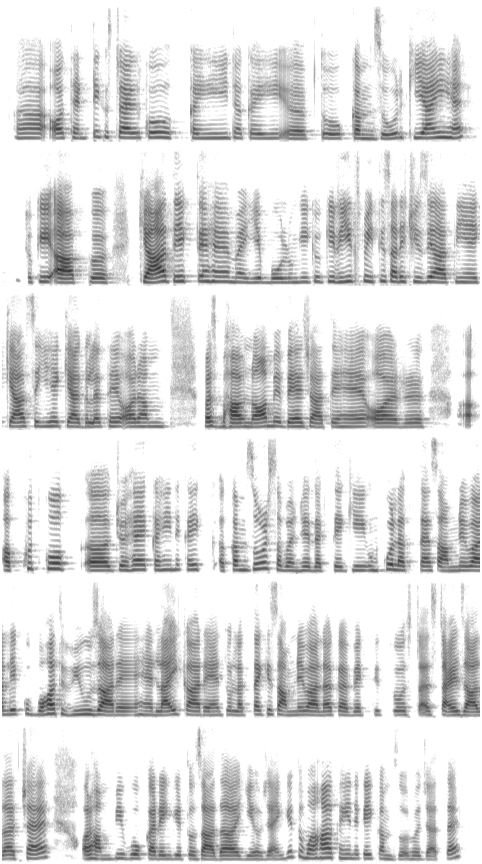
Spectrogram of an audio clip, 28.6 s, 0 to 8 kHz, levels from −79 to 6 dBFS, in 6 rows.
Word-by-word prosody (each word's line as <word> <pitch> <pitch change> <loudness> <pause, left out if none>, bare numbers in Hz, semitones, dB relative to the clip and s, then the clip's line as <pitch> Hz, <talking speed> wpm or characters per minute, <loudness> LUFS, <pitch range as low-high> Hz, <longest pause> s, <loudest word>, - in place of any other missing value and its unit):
अ, 260 0 -3
authentic 265 +4 -6
style 280 -3 +1
को 290 0 0 0.2
कहीं 255 0 -7
न - - -5
कहीं 245 0 -7
अ, 220 -1 -2 0.2
तो 240 -1 -3
कमज़ोर 230 +1 -3
किया 265 -2 +2
ही 290 +2 +1
हैं। 270 0 -1 0.4
क्योंकि 270 +2 +1
आप 225 -1 +8 0.5
क्या 245 0 +10
देखते 295 0 0
हैं? 285 -2 +1
मैं 255 -1 -4
ये 240 0 -4
बोलूँगी 240 +2 -5
क्योंकि 280 +1 -4
रील्स 275 +3 -1
में 305 - +1
इतनी 285 +2 -6
सारी 280 -2 +1
चीज़ें 270 -1 -2
आती 245 +1 +1
हैं। 245 0 -1
क्या 235 -1 +5
सही 240 0 -7
है, 250 - -1
क्या 240 -2 +2
गलत 225 +1 -3
है? 240 0 0
और 225 0 +1
हम 230 0 -3 0.4
बस 245 0 +4
भावनाओं 220 -1 +6
में 245 -1 -4
बह 230 0 +4
जाते 215 -1 -1
हैं 220 +1 -1
और 215 -1 +1 0.6
अ, - - +3
अब 240 0 +1
खुद 335 -2 -5
को 325 0 +4
अ, 235 -7 +2
जो 250 - 0
है 275 0 +4
कहीं 265 +1 -4
न 275 - -8
कहीं 275 +1 -2 0.2
क 220 - -4
कमज़ोर 265 +6 -1
समझने 230 -8 -4
लगते 220 0 -4
हैं। 220 - -5
कि 240 0 -4
उनको 240 +4 -1
लगता 245 -2 -1
है 235 - +1
सामने 220 +1 0
वाले 235 0 +3
को 255 +2 -13
बहुत 260 +4 +3
व्यूज़ 235 +3 -3
आ 215 - +8
रहे 205 0 -2
हैं, 210 - -3
लाइक 220 +4 +3
आ 215 - +5
रहे 210 -1 -1
हैं। 205 - -3
तो 225 - -9
लगता 205 +2 -2
है 230 - 0
कि 250 - -6
सामने 210 -2 0
वाला 205 -1 +3
का 210 - +2
व्यक्तित्व 210 +2 -9
उस 215 - -6
स्टा 215 - -2
स्टाइल 205 0 +2
ज़्यादा 205 +1 +2
अच्छा 220 +3 -2
है, 265 +6 +2 0.4
और 215 - +5
हम 210 -2 0
भी 240 +2 -7
वो 230 0 -2
करेंगे 210 0 -1
तो 210 - -5
ज़्यादा 200 0 +3
ये 195 0 -5
हो 200 - -8
जाएँगे। 205 +8 -6
तो 325 - -7
वहाँ 255 +2 +3
कहीं 240 -1 -6
न 230 - -9
कहीं 230 -1 -3
कमज़ोर 200 -4 -9
हो 195 - -9
जाता 195 +4 -5
है। 290 - -4
235 Hz, 225 wpm, -24 LUFS, 215-260 Hz, 0.6 s, क्या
